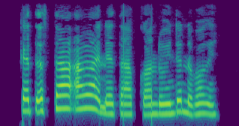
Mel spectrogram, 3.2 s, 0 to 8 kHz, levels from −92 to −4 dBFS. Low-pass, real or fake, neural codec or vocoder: 7.2 kHz; real; none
